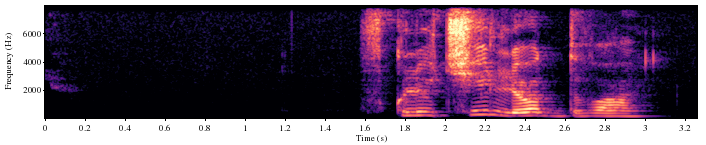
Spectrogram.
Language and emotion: Russian, neutral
